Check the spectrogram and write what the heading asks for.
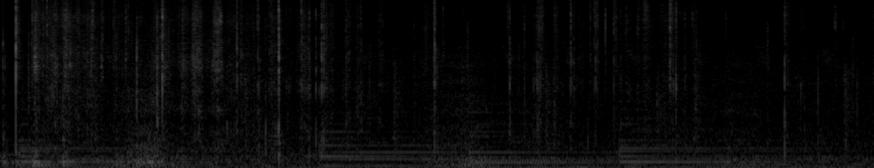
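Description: Near silence: faint background music, with soft crinkles and clicks of origami paper being folded and creased by hand.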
